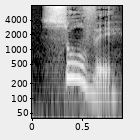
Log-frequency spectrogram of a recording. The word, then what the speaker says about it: sauver: Sauver. Okay, remember when you combine A and U, you get the sound O. So really like the letter O.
